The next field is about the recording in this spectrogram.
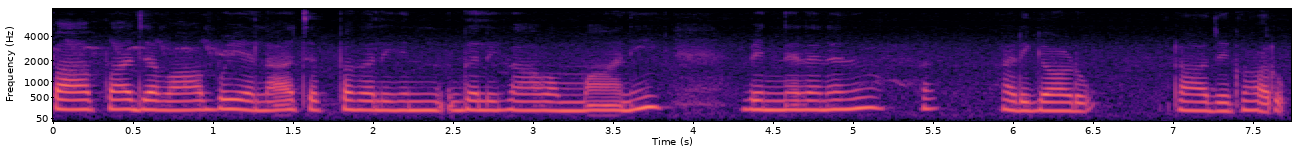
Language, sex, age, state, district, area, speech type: Telugu, female, 18-30, Andhra Pradesh, Anantapur, urban, spontaneous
